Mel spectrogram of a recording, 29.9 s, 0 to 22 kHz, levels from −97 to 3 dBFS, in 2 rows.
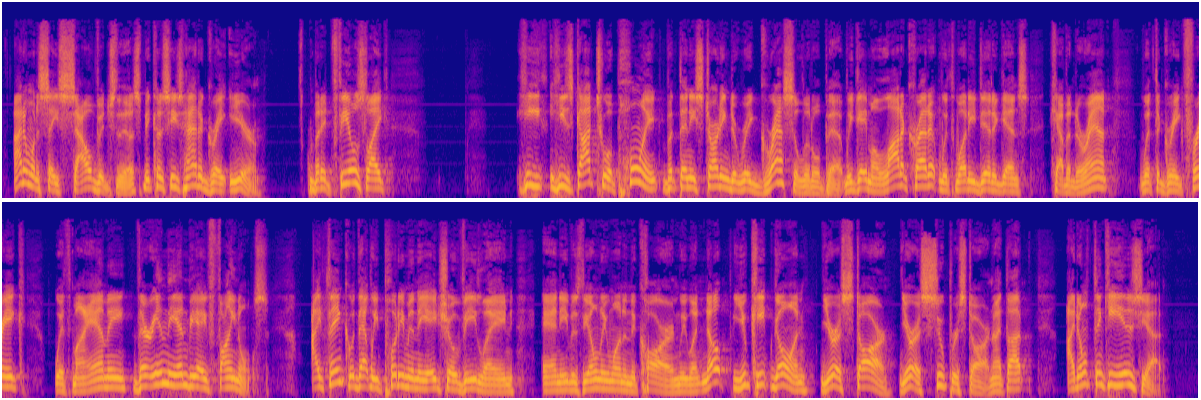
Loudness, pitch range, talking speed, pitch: -17 LUFS, 115-170 Hz, 195 wpm, 140 Hz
